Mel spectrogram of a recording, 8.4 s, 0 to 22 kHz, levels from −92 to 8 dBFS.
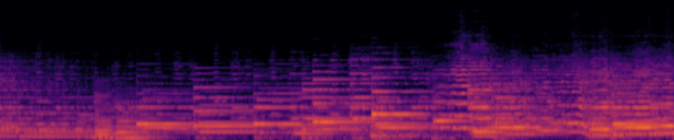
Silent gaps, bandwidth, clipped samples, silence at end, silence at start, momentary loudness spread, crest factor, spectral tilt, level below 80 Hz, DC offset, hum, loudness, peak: none; 8.4 kHz; under 0.1%; 0 s; 0 s; 11 LU; 14 dB; -7.5 dB/octave; -56 dBFS; under 0.1%; none; -34 LUFS; -18 dBFS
